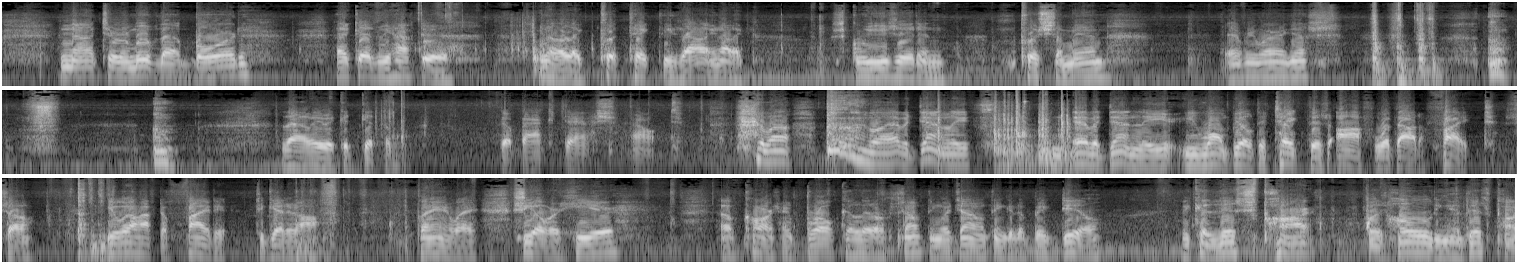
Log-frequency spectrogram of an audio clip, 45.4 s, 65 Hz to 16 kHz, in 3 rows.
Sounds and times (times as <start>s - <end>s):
Speech: 0.6s - 2.5s, 3.3s - 4.7s, 5.3s - 7.5s, 8.3s - 9.5s, 10.1s - 11.1s, 12.2s - 13.4s, 18.0s - 19.2s, 20.1s - 22.0s, 22.6s - 24.9s, 25.6s - 30.6s, 31.2s - 33.7s, 34.4s - 36.6s, 37.5s - 41.4s, 42.1s - 45.4s.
